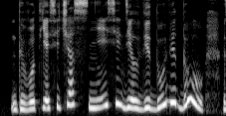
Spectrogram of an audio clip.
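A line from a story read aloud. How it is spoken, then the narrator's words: Shouting. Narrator (Russian): закричал он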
